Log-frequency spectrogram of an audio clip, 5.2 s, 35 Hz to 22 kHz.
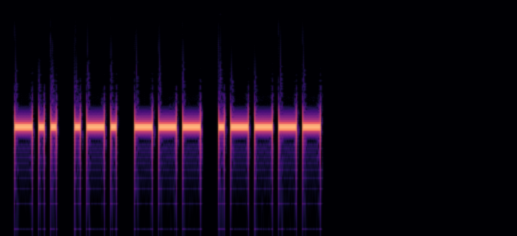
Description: Morse code, heard as a keyed tone, about 23 wpm, 700 Hz. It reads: DRO1
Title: Speed-Racing - Four Letter-Number Combinations - 20wpm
